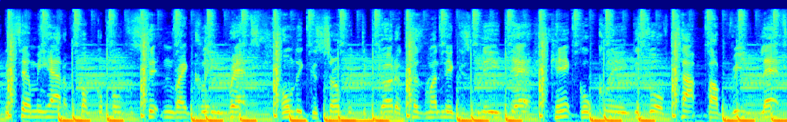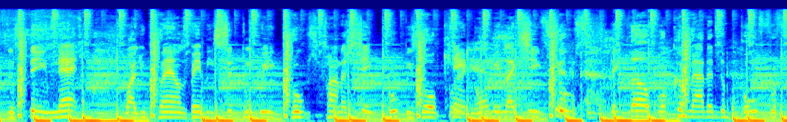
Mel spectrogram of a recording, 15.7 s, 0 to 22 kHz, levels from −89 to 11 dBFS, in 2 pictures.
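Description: No technical faults can be heard anywhere in this audio.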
